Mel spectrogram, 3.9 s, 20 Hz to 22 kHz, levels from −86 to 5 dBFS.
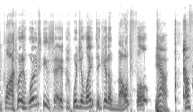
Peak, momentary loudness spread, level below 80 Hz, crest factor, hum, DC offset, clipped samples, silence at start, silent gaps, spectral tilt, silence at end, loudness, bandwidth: -10 dBFS; 5 LU; -42 dBFS; 20 dB; none; under 0.1%; under 0.1%; 0 s; none; -3.5 dB/octave; 0 s; -29 LUFS; 18 kHz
